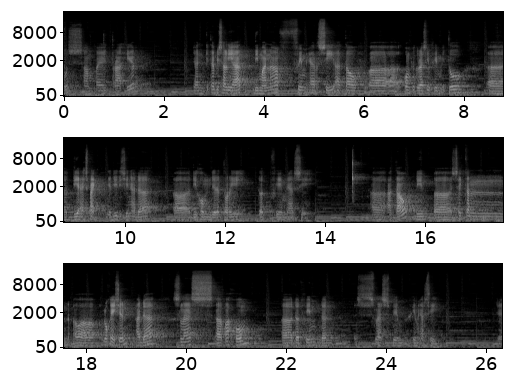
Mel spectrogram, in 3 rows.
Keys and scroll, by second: 0.1 Return, 0.2-1.2 Return, 1.1 typing.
